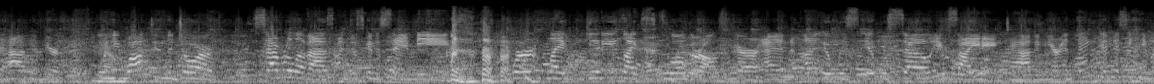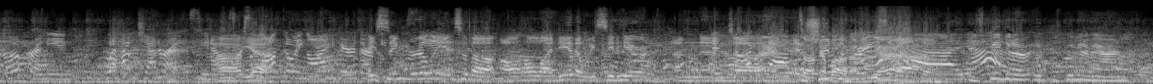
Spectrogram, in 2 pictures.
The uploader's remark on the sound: broadcast live from the Kari Feinstein Emmy’s Style Lounge gifting suite from the world famous Mondrian Hotel on Sunset Blvd in Los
